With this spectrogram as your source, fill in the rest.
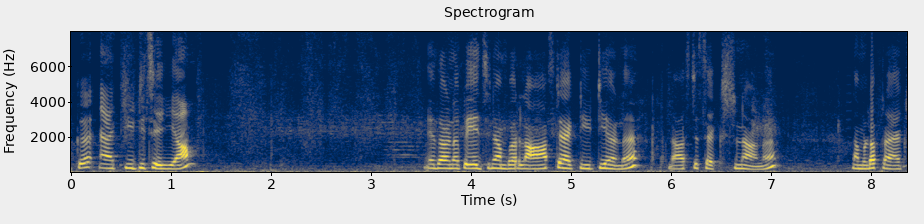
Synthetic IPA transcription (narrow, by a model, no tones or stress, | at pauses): kːɨʔaːk̚ʈiʋiʈːit͡ɕe̞jːaːm | eðaːɳɨpe̞ːd͡ʑɨnɐmbɐrlaːstɨaːk̚tiʋiʈːijaːɳɨlaːstɨse̞kʂɐnaːɳɨ | nɐmːɨɽefraːkʂ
